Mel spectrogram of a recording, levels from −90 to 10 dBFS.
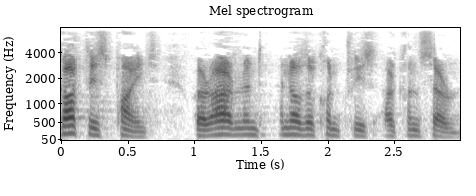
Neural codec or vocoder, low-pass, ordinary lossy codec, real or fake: none; 7.2 kHz; none; real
